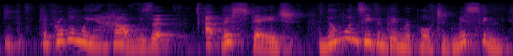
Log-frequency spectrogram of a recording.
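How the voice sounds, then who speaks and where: A woman acting in a radio drama as a patient, sceptical questioner, measured and probing. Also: on the low side, big pitch swings, rough recording.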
